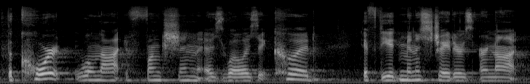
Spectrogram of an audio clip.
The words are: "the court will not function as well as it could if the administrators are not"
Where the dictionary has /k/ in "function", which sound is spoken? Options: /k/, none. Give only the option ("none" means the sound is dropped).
/k/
